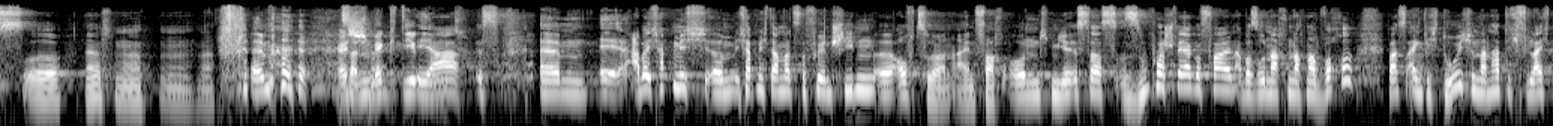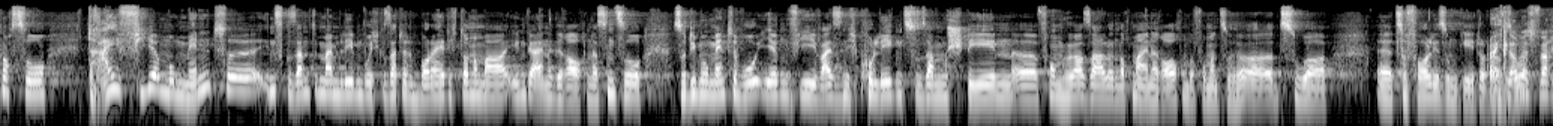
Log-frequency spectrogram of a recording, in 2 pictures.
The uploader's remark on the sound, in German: Live Mitschnitt von AAA-Live aus Bielefeld.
